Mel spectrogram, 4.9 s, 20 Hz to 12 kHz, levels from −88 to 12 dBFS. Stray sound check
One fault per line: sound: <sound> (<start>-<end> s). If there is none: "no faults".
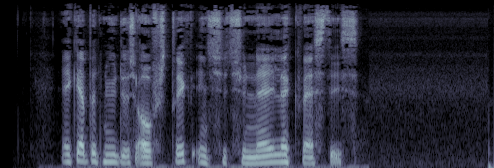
no faults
